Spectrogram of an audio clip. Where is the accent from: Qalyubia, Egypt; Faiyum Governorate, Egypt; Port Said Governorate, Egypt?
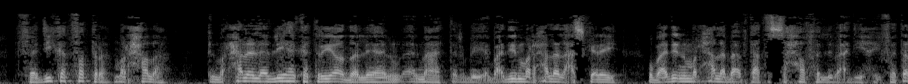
Qalyubia, Egypt; Al Qanatir al Khayriyya; also born or lived in Beheira; أنا تربيت في القناطر الخيرية برضو، أنا حكاية برضو خطوط متقاطعة. بلدنا أصلا محافظة الشرقية، إنما اتولدت في البحيرة لأن والدي كان الله يرحمه في الخاصة الملكية، فكنا بنتنقل من التفتيش. اتولدت في البحيرة، وأنا صغير بقى لنا القناطر الخيرية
